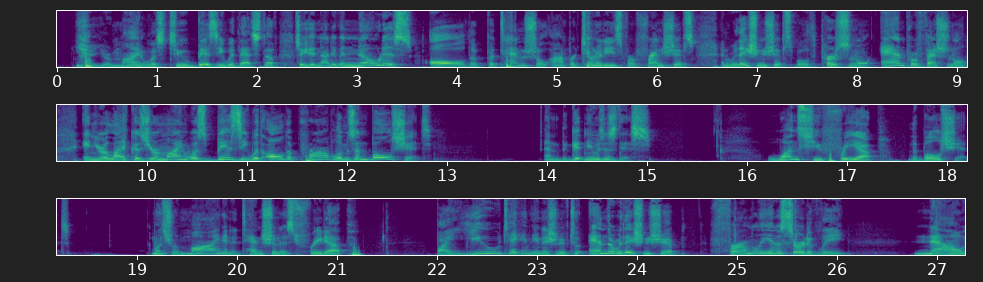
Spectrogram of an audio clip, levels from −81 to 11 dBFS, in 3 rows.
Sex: male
